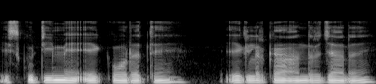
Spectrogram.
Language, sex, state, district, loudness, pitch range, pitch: Hindi, male, Arunachal Pradesh, Longding, -15 LUFS, 90-100 Hz, 95 Hz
